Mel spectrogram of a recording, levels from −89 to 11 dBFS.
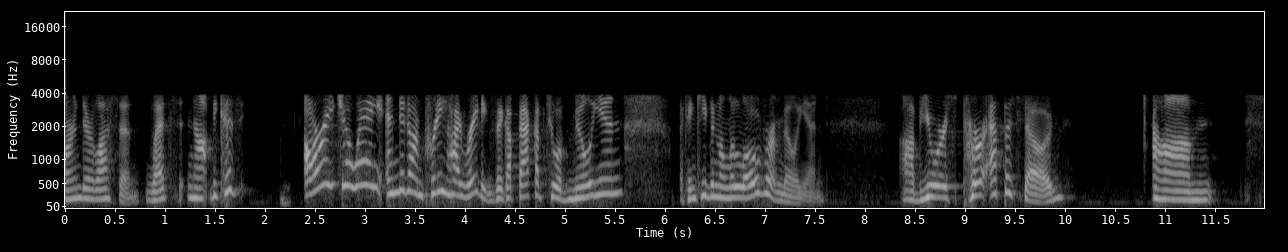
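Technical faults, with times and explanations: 9.56–9.59 s, lost AMR speech frame: A brief dip and warble interrupts the speech. This fits a single lost 20 ms frame. The decoder repeated the last good pitch and vocal tract settings at lower gain, then recovered, all within narrowband AMR audio.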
